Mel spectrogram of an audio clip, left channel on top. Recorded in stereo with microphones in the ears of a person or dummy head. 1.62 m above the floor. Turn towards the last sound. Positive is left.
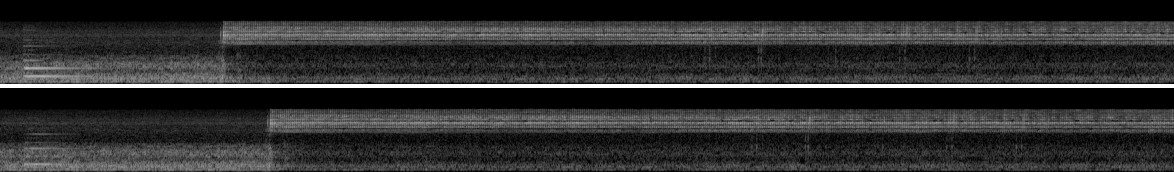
turn(degrees=85)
